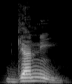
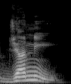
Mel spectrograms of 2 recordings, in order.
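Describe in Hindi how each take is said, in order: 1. शब्द की शुरुआत g की ध्वनि से होती है। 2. शब्द की शुरुआत j की ध्वनि से होती है। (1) "और इसको आपने क्या बोला?" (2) "और ये क्या होगा?"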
